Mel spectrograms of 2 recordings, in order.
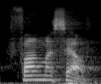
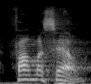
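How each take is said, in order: Both takes have the same delivery.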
